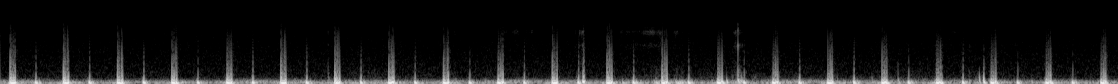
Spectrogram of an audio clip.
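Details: Female heartbeat recorded right after a workout, felt strongly in chest, neck, face and stomach with visible chest movement: fast, strong, regular beat at about 110 a minute over a low hum; rapid heartbeat after exercise.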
